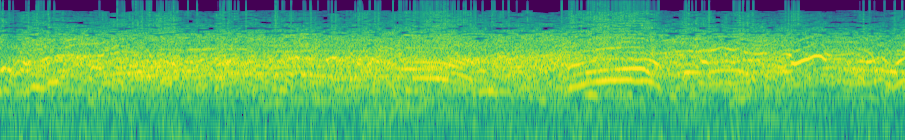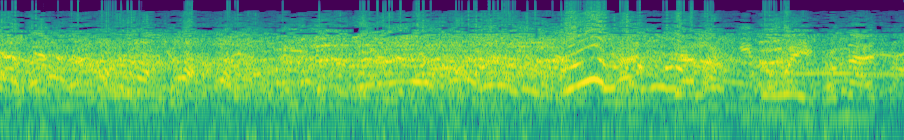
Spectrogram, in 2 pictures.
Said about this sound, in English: I'll say I am, and what a madhouse. Oh, crowds.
